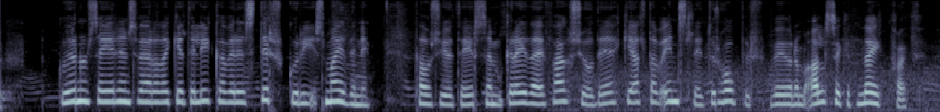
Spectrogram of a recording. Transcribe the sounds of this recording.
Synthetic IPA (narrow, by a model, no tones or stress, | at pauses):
kvʏðɾunseːjɪɾhɪnsvɛːɣɾaðθacɛːt̪ɪliːkavɛːɾɪðst̪ɪr̥kʏɾismaːjðɪnːɪθawsiːʏθejɾ̥sɛmkɾeːjðaifaːɣsjowðɪɛhcɪal̥t̪avejnslejt̪ʏɾ̥hoːwpʏɾ̥vɪðɛːɾʏmʔa̰lsɛhcɪ̥t̪neːjkvajθ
